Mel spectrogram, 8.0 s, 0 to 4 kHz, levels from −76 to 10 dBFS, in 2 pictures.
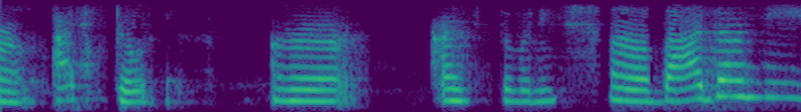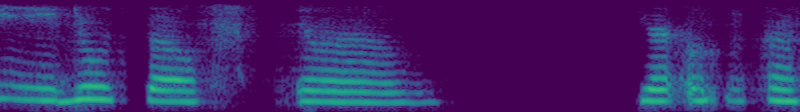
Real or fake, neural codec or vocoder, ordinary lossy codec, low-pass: fake; codec, 16 kHz, 1.1 kbps, Voila-Tokenizer; AAC, 16 kbps; 3.6 kHz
